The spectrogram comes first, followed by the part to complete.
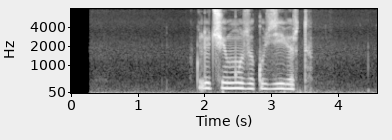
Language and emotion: Russian, neutral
